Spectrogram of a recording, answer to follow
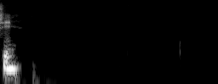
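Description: The last syllable of a woman's spoken word, then near silence broken by a few faint computer keyboard clicks as text is typed.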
